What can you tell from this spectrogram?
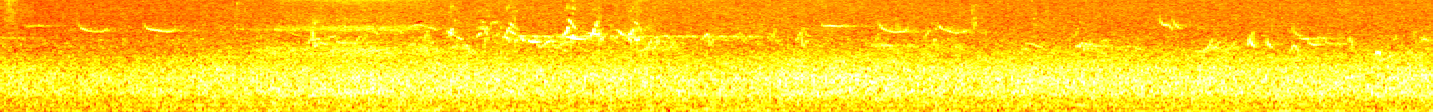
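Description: Birds chirping repeatedly over a steady rushing background noise.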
